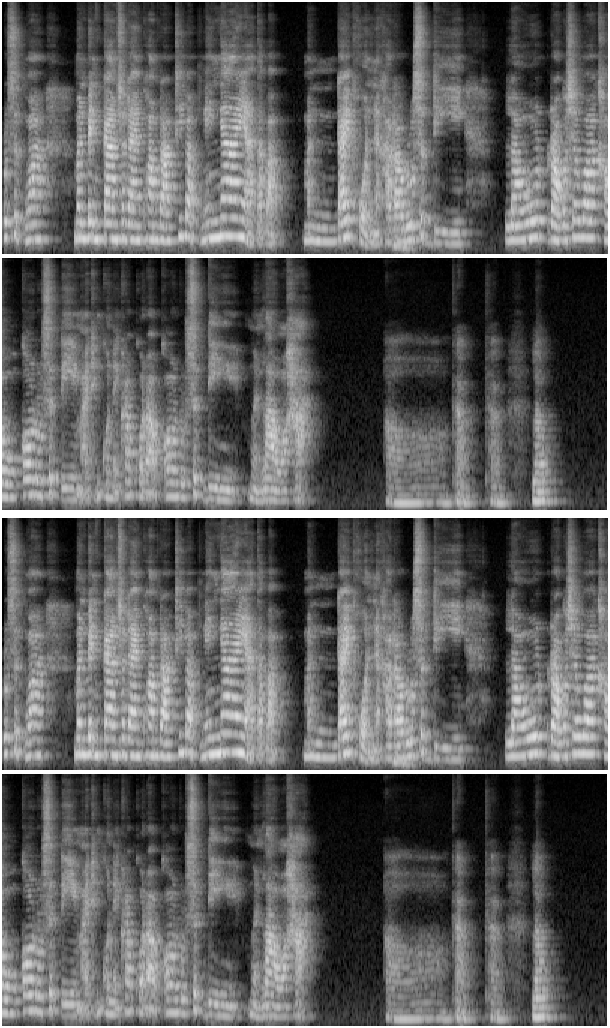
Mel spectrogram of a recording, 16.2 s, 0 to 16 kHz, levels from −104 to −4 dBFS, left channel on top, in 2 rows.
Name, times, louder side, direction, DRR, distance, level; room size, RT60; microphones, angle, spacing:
voice 1, 0.0-3.6 4.0-6.4 6.7-12.1, equal, 10° left, -4 dB, 0.3 m, -24 dB
voice 2, 13.2-15.3, equal, 25° right, -3 dB, 0.8 m, -33 dB
2.7 x 2.2 x 2.4 m, 0.40 s
head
